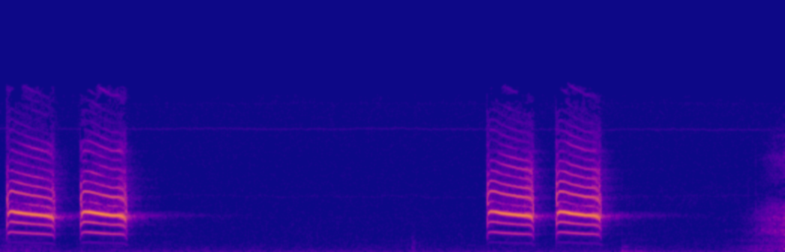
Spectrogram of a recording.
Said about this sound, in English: First, we're going to listen to some blue jay calls.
